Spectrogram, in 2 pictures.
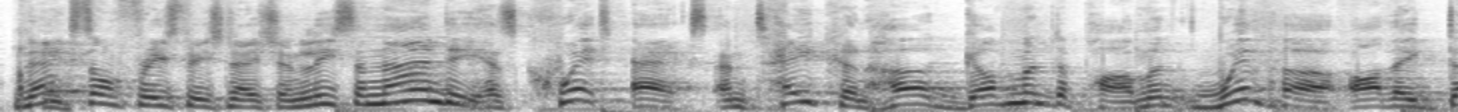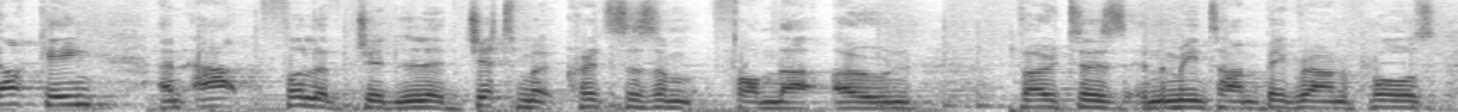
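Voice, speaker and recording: Lively higher-voiced male talk show host. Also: fairly quick, soft background music. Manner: lively, conversational, introduces guests. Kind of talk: studio talk show hosting.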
